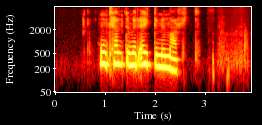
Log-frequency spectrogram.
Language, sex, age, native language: Icelandic, female, 8, Icelandic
